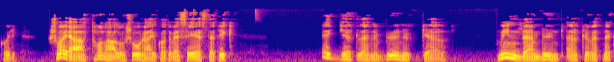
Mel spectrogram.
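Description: A man's voice: extremely low pitch, muffled recording. A man voicing a wailing dying old father. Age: older. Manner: swings from desperate shouts to faint whispers. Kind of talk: audiobook character reading.

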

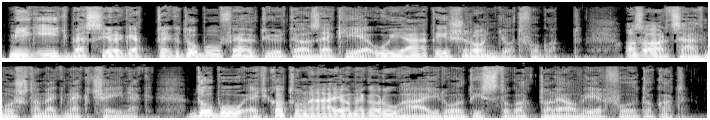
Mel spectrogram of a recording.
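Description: A man reading a historical novel aloud in steady storytelling narration. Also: sits low, no room sound, clean studio sound. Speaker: audiobook reader.

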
